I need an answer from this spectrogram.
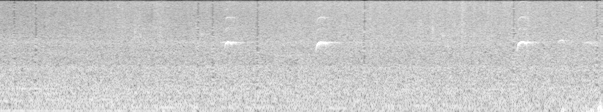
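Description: A small bird giving three short, high chirps, a second or two apart, over a faint steady outdoor hiss.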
